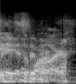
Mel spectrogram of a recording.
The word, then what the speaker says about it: Aasimar: It's pronounced ASMR. ASMR procurer.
